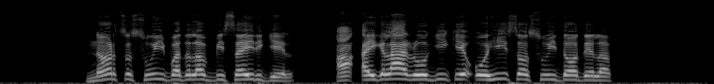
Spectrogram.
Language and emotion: Maithili, disgusted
